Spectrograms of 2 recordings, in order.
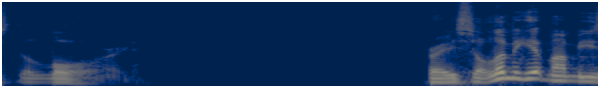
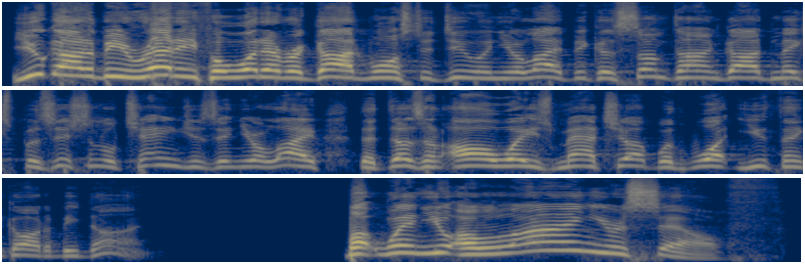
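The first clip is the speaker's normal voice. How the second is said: loud, higher preacher's fire; full-force preaching; 7 semitones higher, 10 dB louder than usual. Acted. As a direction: preach it hard to the crowd.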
